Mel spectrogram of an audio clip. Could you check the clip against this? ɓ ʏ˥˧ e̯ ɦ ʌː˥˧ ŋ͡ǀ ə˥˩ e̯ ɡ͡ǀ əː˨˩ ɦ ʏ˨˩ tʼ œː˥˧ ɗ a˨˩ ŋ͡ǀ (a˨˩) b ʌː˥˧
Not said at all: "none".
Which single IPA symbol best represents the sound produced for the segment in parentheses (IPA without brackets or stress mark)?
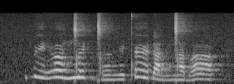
a˨˩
